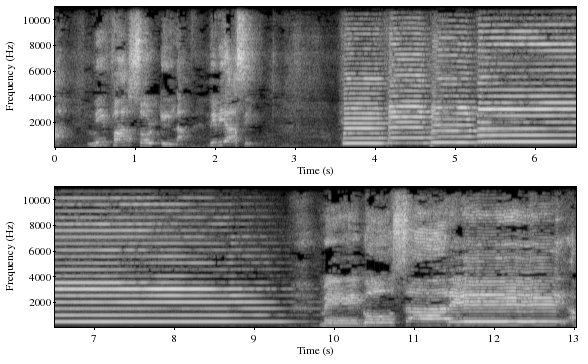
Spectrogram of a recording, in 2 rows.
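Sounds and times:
alto saxophone notes: 0:03.5 - 0:10.4.

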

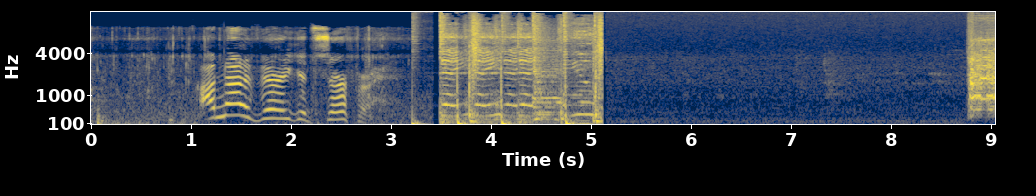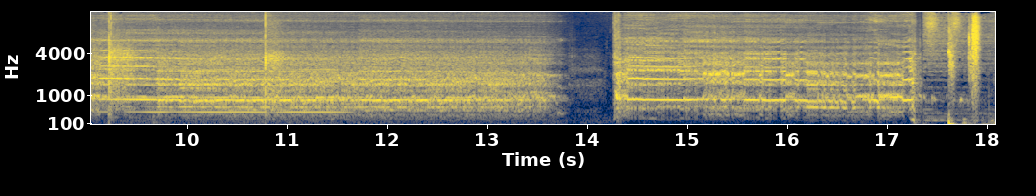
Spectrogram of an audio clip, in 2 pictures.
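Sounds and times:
music with a beat: 0:03.2 - 0:05.2, 0:17.4 - 0:18.0
party blower buzzing: 0:08.8 - 0:13.6, 0:14.2 - 0:17.4.

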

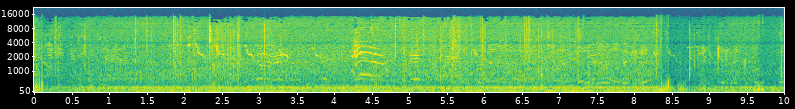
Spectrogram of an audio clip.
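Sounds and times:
steady low hum: 0:00.0 - 0:10.0
cats meowing: 0:04.2 - 0:04.9.

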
